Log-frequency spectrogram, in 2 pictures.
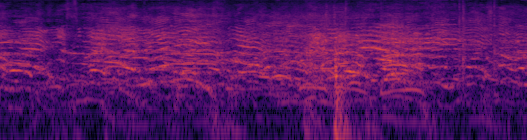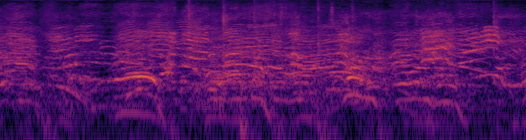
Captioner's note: crowd chatter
